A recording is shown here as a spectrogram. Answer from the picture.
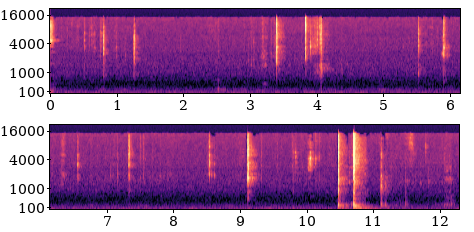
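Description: Plastic clicks and rattles of a three-AA battery box being handled and its snap-on cover slid shut, a dozen or so separate small clicks, with a louder clatter near the end as the box is set down on a wooden table.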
